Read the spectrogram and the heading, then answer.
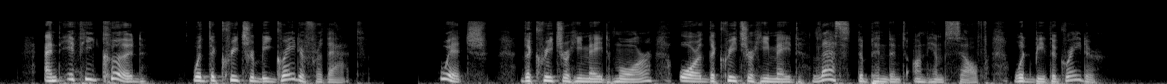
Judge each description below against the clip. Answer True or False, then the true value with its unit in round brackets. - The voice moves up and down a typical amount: False (6.2 semitones)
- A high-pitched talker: False (140 Hz)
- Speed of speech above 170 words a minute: False (160 wpm)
